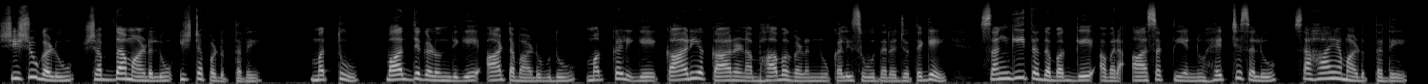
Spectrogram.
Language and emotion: Kannada, neutral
